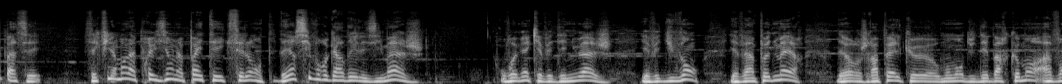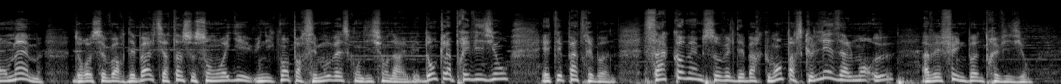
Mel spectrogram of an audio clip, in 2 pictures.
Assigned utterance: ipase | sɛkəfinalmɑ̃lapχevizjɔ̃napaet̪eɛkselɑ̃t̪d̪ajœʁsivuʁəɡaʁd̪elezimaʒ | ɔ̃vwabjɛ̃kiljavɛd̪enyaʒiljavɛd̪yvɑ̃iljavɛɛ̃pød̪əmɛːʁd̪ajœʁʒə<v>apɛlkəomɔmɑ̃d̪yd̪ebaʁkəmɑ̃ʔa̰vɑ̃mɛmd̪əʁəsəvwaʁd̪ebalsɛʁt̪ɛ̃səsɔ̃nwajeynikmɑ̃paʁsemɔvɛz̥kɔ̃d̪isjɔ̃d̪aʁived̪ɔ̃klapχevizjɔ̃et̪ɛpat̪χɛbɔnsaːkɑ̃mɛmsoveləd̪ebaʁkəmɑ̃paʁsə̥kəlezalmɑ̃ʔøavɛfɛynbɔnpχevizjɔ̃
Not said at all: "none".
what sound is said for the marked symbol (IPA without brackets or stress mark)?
ʁ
